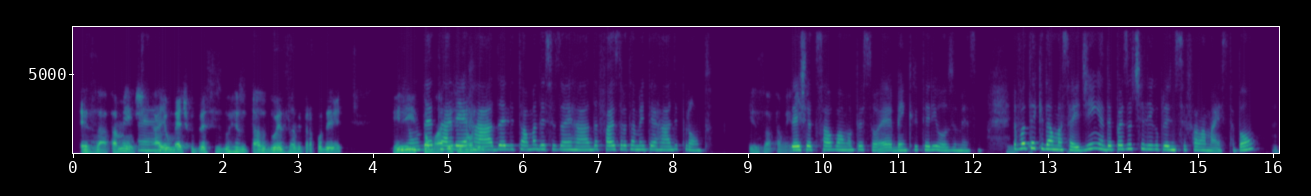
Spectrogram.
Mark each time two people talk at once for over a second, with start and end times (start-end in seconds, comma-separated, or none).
4.3-5.6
